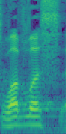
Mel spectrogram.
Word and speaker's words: Lovelace: It's Lovelace, L-A-C-E, but it's pronounced Loveless.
